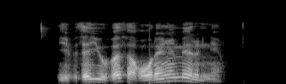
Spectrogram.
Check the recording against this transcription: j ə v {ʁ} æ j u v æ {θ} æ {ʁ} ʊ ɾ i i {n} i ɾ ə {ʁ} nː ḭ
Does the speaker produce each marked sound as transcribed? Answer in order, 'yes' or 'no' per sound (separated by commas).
no, yes, yes, no, no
